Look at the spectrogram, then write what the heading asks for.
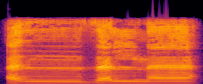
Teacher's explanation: ماخليش اللام تخش في النون · لان اللام والنون قريبين في المخرج وسهل جدا ان انا ادخلهم ايه في بعض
